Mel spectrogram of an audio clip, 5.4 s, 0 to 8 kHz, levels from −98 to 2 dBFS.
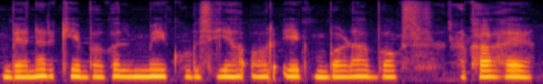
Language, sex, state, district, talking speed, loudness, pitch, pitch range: Hindi, male, Assam, Kamrup Metropolitan, 120 wpm, -17 LUFS, 180 Hz, 175-185 Hz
